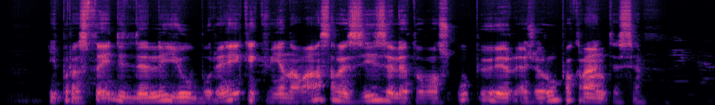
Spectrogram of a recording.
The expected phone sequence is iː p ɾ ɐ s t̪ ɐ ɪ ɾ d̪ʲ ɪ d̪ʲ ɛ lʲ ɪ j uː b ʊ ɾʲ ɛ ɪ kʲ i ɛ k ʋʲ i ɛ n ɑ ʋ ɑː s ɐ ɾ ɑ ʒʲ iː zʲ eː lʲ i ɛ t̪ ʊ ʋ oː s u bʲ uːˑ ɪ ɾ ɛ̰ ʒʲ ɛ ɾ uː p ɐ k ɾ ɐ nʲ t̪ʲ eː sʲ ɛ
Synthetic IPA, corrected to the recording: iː p ɾ ɐ s t̪ ɐ ɪ d̪ʲ ɪ d̪ʲ ɛ lʲ ɪ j uː b ʊ ɾʲ ɛ ɪ kʲ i ɛ k ʋʲ i ɛ n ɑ ʋ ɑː s ɐ ɾ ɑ zʲ iː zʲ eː lʲ i ɛ t̪ ʊ ʋ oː s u pʲ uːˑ ɪ ɾ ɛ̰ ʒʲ ɛ ɾ uː p ɐ k ɾ ɐ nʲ t̪ʲ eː sʲ ɛ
